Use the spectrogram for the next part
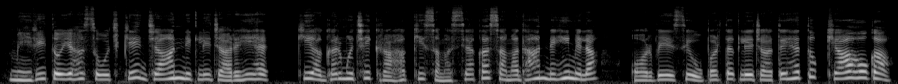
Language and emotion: Hindi, fearful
